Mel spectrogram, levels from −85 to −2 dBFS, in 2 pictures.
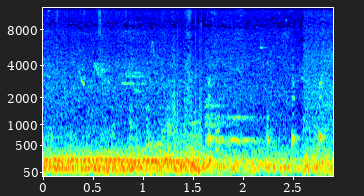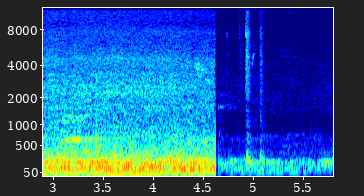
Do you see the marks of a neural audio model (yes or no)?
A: no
